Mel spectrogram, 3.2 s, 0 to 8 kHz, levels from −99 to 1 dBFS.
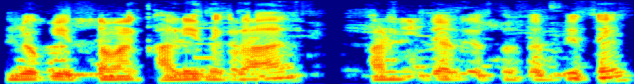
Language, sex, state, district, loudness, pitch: Hindi, male, Uttar Pradesh, Jalaun, -18 LUFS, 90 Hz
